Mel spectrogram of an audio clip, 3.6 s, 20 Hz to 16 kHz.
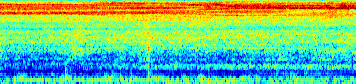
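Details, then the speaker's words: PerkinElmer CryoFill switched on and fill clicked on the control panel: steady even hiss of gas venting as the tank builds to about 9 PSI; normal fill behaviour. "so when the cryofill is on and you click the coil fill button on the control panel you will hear the pressure coming out and the pressure of about 9 PSI will be established to press onto the level"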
